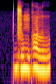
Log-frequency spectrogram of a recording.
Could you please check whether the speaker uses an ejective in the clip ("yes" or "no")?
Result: no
